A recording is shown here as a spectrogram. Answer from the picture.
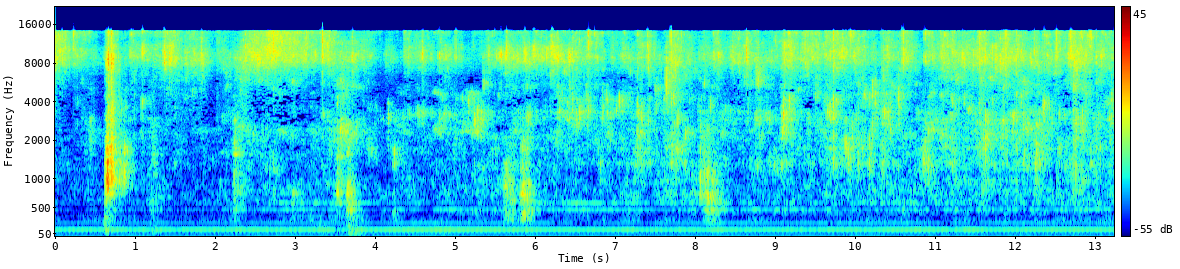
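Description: Sliced potatoes, carrots, peas and tomato sizzling in hot oil in a wok as they fry, a steady crackling hiss. A sharp knock of the spatula against the pan comes about half a second in, with a few lighter knocks and scrapes from stirring.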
